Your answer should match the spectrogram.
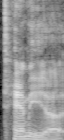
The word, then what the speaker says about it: Tamiya: Tamiya is actually the correct way. We were told by Tamiya when we had them on the live show, Matt and I.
